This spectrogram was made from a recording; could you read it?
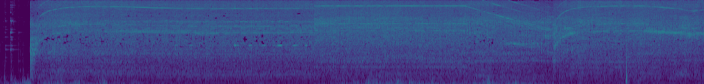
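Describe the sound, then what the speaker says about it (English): An angle grinder fitted with a wire cup wheel scours surface rust off metal brackets, a loud, steady high-pitched whir and hiss that runs almost unbroken after a short start, with a brief dip near the end. "So with the angle grinder cleaning up those brackets very nicely"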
